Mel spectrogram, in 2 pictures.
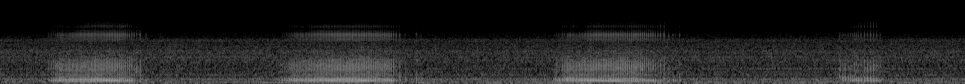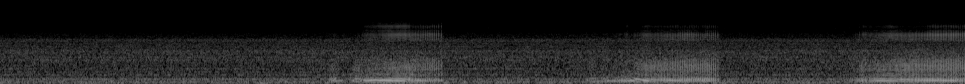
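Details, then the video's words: Dwarf cat Winky snoring in sleep with one eye open: seven rough, humming snore breaths, steady at first, then a longer pause of about four seconds before the rhythm resumes, all over a soft indoor background hiss. "Snoring cat"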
